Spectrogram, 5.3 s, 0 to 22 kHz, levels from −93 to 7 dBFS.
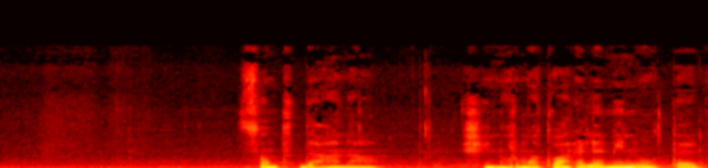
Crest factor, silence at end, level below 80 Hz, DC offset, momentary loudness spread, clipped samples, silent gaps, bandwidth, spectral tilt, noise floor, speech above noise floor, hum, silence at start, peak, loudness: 16 dB; 0 s; -56 dBFS; under 0.1%; 17 LU; under 0.1%; none; 14 kHz; -7.5 dB/octave; -52 dBFS; 29 dB; none; 1.8 s; -10 dBFS; -24 LUFS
